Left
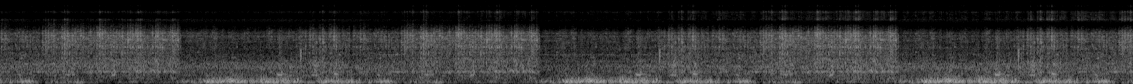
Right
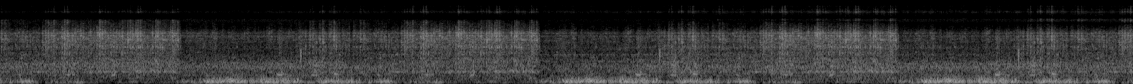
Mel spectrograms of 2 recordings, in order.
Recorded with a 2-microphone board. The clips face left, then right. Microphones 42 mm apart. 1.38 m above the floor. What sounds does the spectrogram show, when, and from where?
0.0 s a lawn mower: 5° left (ahead or behind)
